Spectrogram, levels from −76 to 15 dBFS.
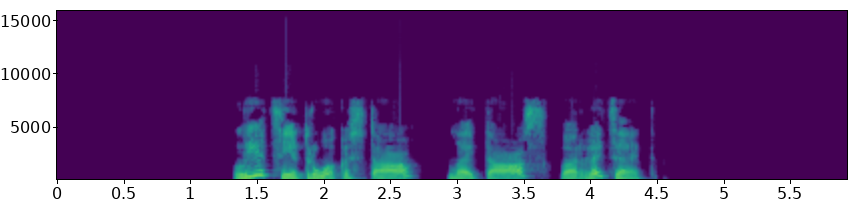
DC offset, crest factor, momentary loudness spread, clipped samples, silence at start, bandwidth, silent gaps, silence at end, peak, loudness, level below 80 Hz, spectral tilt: under 0.1%; 14 dB; 6 LU; under 0.1%; 1.3 s; 8 kHz; 2.74-2.91 s, 3.71-3.77 s; 1.55 s; 0 dBFS; -13 LUFS; -58 dBFS; -4.5 dB/octave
